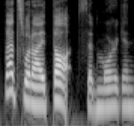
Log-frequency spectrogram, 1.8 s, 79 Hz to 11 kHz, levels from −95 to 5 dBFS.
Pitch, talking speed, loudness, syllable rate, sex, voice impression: 190 Hz, 200 wpm, -17 LUFS, 4.8 syllables/s, female, feminine, adult-like, tensed, slightly intellectual, slightly unique, slightly intense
